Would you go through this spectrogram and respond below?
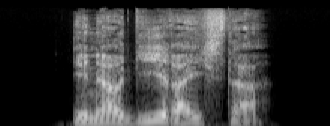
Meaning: inflection of energiereich: 1. strong/mixed nominative masculine singular superlative degree 2. strong genitive/dative feminine singular superlative degree 3. strong genitive plural superlative degree
- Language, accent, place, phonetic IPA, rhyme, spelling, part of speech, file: German, Germany, Berlin, [enɛʁˈɡiːˌʁaɪ̯çstɐ], -iːʁaɪ̯çstɐ, energiereichster, adjective, De-energiereichster.ogg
